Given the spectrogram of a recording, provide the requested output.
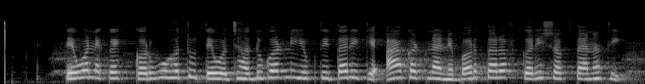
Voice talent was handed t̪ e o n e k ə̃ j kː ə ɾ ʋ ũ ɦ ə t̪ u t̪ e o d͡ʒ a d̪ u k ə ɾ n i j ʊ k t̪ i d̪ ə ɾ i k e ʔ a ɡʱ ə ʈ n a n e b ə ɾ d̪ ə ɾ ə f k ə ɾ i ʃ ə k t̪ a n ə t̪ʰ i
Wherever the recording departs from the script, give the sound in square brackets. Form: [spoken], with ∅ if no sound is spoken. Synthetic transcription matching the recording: t̪ e o n e k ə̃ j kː ə ɾ ʋ ũ ɦ ə t̪ [ũ] t̪ e o d͡ʒ a d̪ u [ɡ] ə ɾ n i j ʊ k t̪ i [t̪] ə ɾ i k e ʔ a ɡʱ ə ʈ n a n e b ə ɾ [t̪] ə ɾ ə f k ə ɾ i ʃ ə k t̪ a n ə t̪ʰ i

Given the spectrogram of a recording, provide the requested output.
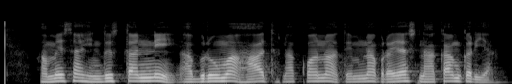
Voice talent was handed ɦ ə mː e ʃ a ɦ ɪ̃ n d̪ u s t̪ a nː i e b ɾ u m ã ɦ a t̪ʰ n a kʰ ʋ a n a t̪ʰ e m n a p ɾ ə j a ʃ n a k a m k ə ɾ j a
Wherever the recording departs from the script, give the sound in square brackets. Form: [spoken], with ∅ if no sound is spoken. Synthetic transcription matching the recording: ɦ ə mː e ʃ a ɦ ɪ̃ n d̪ u s t̪ a nː i [a] b ɾ u m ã ɦ a t̪ʰ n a kʰ ʋ a n a [t̪] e m n a p ɾ ə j a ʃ n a k a m k ə ɾ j a

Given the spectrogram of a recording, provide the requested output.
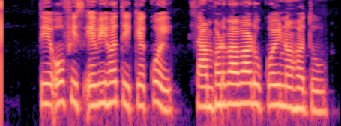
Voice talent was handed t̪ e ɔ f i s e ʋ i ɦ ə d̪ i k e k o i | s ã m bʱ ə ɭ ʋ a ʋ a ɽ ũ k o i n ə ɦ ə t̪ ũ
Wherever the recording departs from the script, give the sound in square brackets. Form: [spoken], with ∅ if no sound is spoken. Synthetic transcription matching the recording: t̪ e ɔ f i s e ʋ i ɦ ə [t̪] i k e k o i | s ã m bʱ ə ɭ ʋ a ʋ a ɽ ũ k o i n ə ɦ ə t̪ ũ

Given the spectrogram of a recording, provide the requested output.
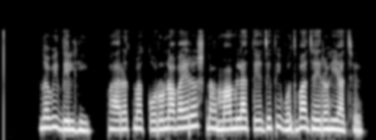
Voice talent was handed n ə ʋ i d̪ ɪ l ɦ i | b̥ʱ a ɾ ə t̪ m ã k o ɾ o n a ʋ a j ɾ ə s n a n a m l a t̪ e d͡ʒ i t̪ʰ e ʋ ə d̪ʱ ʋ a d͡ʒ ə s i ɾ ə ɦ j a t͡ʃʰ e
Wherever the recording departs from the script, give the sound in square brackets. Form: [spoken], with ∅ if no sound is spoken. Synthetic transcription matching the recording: n ə ʋ i d̪ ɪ l ɦ i | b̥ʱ a ɾ ə t̪ m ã k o ɾ o n a ʋ a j ɾ ə s n a [m] a m l a t̪ e d͡ʒ i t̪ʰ [i] ʋ ə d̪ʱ ʋ a d͡ʒ ə [∅] i ɾ ə ɦ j a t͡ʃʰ e

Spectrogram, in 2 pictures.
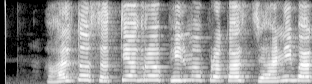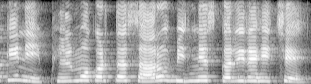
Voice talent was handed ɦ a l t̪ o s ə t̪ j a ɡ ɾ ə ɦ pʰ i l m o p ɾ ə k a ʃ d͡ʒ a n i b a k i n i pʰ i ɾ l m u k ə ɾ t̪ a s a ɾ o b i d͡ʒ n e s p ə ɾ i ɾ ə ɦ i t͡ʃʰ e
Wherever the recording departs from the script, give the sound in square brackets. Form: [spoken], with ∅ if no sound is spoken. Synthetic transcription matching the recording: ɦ a l t̪ o s ə t̪ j a ɡ ɾ ə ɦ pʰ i l m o p ɾ ə k a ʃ d͡ʒ a n i b a k i n i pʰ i [∅] l m [o] k ə ɾ t̪ a s a ɾ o b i d͡ʒ n e s [k] ə ɾ i ɾ ə ɦ i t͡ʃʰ e

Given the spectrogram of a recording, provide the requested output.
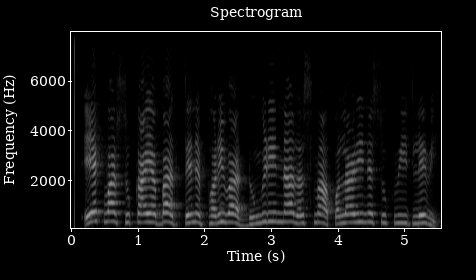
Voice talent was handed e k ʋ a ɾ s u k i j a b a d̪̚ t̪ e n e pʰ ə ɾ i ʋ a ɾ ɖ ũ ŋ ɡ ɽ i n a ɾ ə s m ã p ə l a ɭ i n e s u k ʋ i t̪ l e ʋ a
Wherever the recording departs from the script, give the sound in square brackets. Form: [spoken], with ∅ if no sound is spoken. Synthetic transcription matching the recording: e k ʋ a ɾ s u k [a] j a b a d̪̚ t̪ e n e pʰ ə ɾ i ʋ a ɾ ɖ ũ ŋ ɡ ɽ i n a ɾ ə s m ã p ə l a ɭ i n e s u k ʋ i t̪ l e ʋ [i]

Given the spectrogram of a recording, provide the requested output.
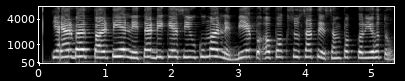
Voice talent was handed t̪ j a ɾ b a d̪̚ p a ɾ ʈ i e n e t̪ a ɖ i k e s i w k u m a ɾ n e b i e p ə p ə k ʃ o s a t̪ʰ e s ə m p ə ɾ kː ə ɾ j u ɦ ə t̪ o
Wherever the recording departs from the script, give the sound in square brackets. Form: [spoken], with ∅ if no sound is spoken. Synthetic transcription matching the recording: t̪ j a ɾ b a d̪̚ p a ɾ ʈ i e n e t̪ a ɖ i k e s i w k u m a ɾ n e b i e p ə p ə k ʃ o s a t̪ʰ e s ə m p ə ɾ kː ə ɾ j [o] ɦ ə t̪ o

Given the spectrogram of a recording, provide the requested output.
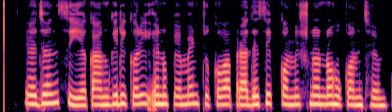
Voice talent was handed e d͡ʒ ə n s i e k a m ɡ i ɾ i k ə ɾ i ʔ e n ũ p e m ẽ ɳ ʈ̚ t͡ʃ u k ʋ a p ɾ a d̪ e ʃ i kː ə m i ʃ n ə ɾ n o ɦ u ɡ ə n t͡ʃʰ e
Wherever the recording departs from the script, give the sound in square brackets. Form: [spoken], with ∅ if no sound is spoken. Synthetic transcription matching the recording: e d͡ʒ ə n s i e k a m ɡ i ɾ i k ə ɾ i ʔ e n ũ p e m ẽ ɳ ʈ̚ t͡ʃ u k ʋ a p ɾ a d̪ e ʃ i kː ə m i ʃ n ə ɾ n o ɦ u [k] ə [m] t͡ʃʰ e

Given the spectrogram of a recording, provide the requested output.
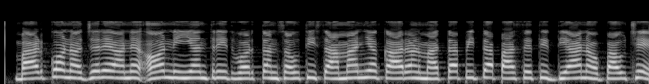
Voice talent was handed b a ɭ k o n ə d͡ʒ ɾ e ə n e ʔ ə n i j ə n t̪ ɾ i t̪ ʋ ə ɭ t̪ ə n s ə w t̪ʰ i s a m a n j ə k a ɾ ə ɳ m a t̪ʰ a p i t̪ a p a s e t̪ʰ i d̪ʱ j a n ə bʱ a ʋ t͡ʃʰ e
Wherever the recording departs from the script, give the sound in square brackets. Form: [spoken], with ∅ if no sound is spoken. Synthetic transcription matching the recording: b a ɭ k o n ə d͡ʒ ɾ e ə n e ʔ ə n i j ə n t̪ ɾ i t̪ ʋ ə [ɾ] t̪ ə n s ə w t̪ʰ i s a m a n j ə k a ɾ ə ɳ m a [t̪] a p i t̪ a p a s e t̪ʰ i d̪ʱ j a n ə bʱ a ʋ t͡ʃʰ e

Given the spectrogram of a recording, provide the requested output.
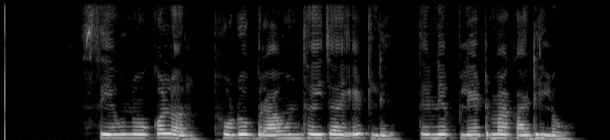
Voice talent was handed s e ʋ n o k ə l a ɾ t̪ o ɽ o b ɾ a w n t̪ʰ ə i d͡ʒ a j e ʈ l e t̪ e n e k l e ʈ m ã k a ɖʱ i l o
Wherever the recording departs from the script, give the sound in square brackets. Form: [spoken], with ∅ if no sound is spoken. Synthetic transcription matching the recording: s e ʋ n o k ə l [ə] ɾ [t̪ʰ] o ɽ o b ɾ a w n t̪ʰ ə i d͡ʒ a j e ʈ l e t̪ e n e [p] l e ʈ m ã k a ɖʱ i l o

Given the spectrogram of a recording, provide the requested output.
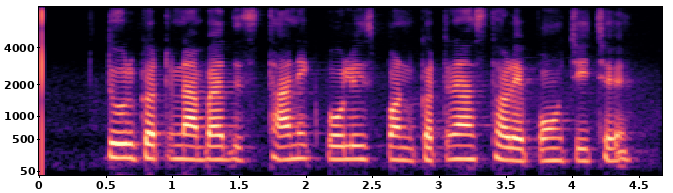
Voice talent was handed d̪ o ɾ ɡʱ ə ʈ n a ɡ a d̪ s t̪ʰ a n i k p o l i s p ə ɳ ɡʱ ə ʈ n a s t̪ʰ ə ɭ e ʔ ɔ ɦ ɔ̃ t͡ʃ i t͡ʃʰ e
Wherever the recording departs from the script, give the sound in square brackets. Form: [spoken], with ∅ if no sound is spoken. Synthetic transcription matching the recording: d̪ [u] ɾ ɡʱ ə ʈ n a [b] a d̪ s t̪ʰ a n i k p o l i s p ə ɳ ɡʱ ə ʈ n a s t̪ʰ ə ɭ e [p] ɔ ɦ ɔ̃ t͡ʃ i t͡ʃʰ e

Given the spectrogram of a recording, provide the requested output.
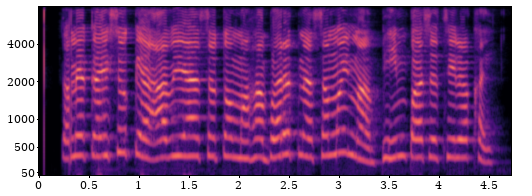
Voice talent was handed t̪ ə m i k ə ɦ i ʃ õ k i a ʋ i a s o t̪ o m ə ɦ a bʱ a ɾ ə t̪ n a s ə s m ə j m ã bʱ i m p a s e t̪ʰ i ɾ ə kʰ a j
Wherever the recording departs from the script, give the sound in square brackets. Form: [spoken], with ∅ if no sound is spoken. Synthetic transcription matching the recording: t̪ ə m [e] k ə ɦ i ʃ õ k [e] a ʋ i a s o t̪ o m ə ɦ a bʱ a ɾ ə t̪ n a s ə [∅] m ə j m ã bʱ i m p a s e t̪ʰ i ɾ ə kʰ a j

